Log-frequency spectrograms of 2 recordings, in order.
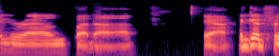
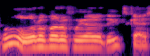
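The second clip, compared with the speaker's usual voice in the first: higher, fast, smug mock voice; a sneering parody of greedy managers; mocking Bruins management; 6 semitones higher, faster than usual. Mocking Boston's front office.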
